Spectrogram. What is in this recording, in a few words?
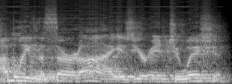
LoFi Phrases, LoFi Vocals; Vengeance Samples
